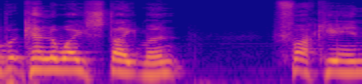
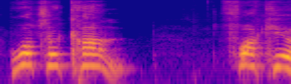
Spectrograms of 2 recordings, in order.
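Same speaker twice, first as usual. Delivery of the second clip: high, loud insult hurled at the lawyer; raging at the lawyer after hearing the call; furious shout; 10 semitones higher, 10 dB louder, slower than usual. Real, not acted. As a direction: spit the words out in rage. Shouting abuse at the recording.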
